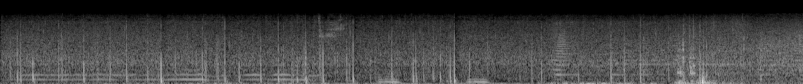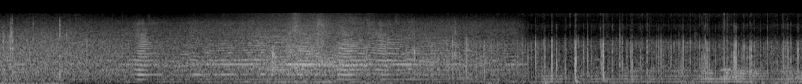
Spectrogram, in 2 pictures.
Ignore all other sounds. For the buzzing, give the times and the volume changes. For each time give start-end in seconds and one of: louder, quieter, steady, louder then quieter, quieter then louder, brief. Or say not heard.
0.0-16.0 louder then quieter.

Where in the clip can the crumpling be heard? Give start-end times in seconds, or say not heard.
6.7-8.8.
